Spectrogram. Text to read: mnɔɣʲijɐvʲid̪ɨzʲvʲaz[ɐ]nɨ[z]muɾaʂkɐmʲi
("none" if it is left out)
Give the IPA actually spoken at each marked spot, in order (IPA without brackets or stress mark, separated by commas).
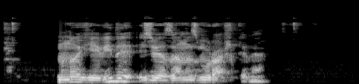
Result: a, z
